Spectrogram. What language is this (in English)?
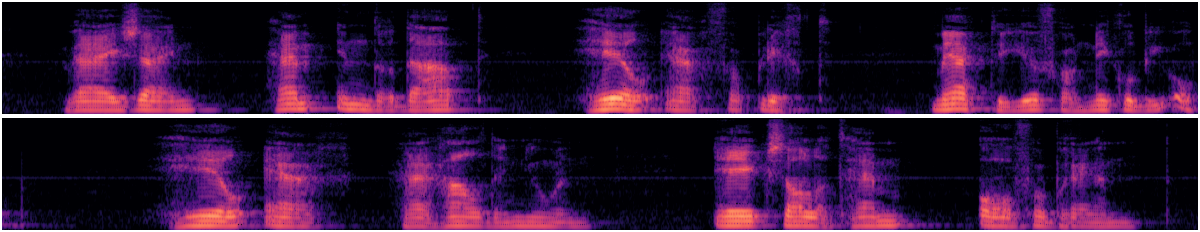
Dutch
